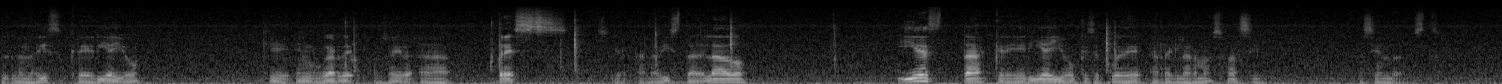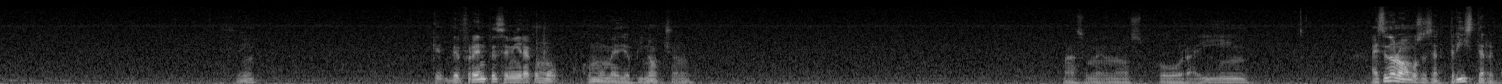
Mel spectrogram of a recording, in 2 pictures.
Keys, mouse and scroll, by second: 0.6 middle click, 1.2-2.3 middle drag, 3.4 KP_3, 4.9 KP_3, 5.8 shift+middle click, 7.9 shift+middle click, 8.9 click, 9.8 click, 11.0 f, 12.1 click, 13.1-16.5 drag, 16.8-19.0 middle drag, 20.3 KP_1, 22.4-23.9 drag, 24.1-25.2 drag, 25.8 click, 26.3 click, 26.7 click, 27.9 click, 29.7 click.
